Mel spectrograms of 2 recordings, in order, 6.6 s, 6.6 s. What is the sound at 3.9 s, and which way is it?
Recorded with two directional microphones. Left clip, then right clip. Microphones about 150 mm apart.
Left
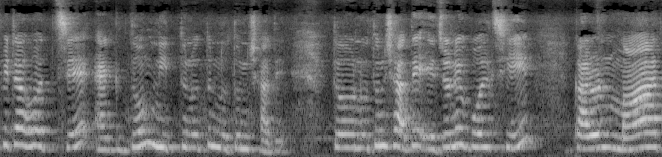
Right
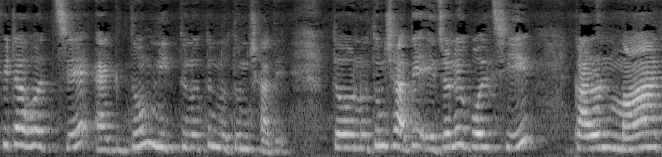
A woman's voice, centre (ahead or behind).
